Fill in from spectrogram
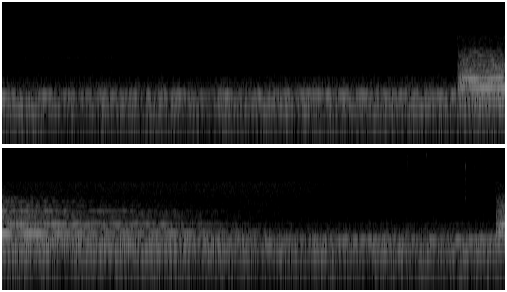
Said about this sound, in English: Have we not heard the chimes?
